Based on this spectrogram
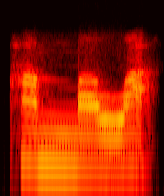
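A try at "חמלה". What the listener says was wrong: this case, because there's nothing under the mem, the middle one, I would be a contraction hamla. I mean, you can, again, this is not a real word. It's not going to you're not going to find this. And it's not uncommon where someone would pronounce the M with a little to it, which is what you did.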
